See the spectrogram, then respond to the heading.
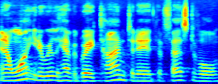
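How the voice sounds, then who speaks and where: Here a man talks at a very fast pace. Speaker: lawyer and vegan festival speaker. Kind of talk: public talk. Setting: stage with audience. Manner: animated.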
